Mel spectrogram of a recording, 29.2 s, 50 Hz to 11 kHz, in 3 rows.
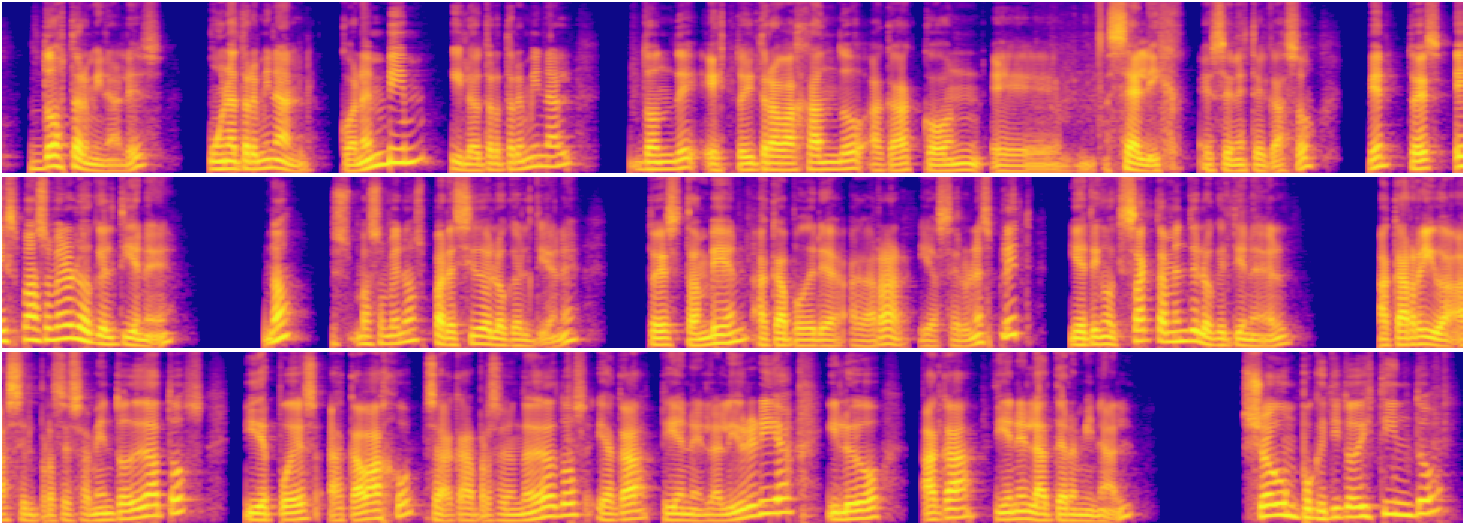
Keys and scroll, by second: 4.5-5.8 typing, 8.4-10.3 typing, 12.7-13.8 typing, 16.8-19.6 typing, 23.7 j, 25.2 l, 28.9-29.2 typing.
